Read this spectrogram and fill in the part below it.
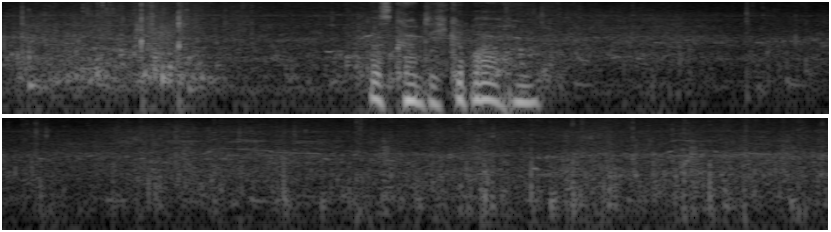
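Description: Leafy plants rustle as someone pushes through dense undergrowth.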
